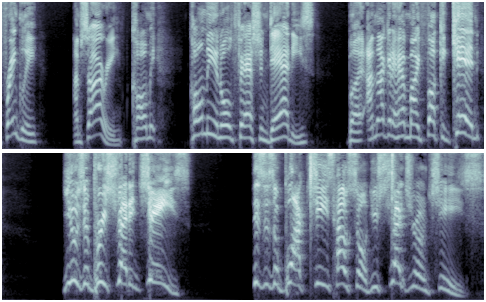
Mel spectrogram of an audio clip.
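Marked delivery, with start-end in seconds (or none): 1.6-12.1 very high, loud, worked-up, fired-up rant. Ranting about store-bought cheese in a comedy bit: fired-up rant. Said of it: "I'm getting fired up about this".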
